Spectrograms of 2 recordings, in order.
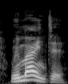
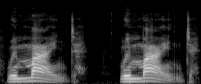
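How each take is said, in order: First: "remind" squashed short, beats missing; quick, even "remind" as a learner says it; rushed wrong REMIND. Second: "remind" with short "re", long falling "mind"; measured rip-MIND model; correct REMIND rhythm. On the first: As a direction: mimic a hurried, rhythmless "remind". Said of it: "이렇게 발음하시면 안 돼요". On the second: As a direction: give every beat of "remind" its time. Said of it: "이렇게 발음하셔야지". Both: Shown as a demonstration.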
